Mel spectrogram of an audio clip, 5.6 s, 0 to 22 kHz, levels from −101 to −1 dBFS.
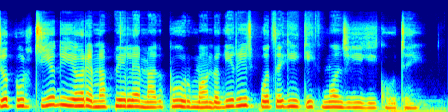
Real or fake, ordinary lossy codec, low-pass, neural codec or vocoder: fake; none; 14.4 kHz; codec, 32 kHz, 1.9 kbps, SNAC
